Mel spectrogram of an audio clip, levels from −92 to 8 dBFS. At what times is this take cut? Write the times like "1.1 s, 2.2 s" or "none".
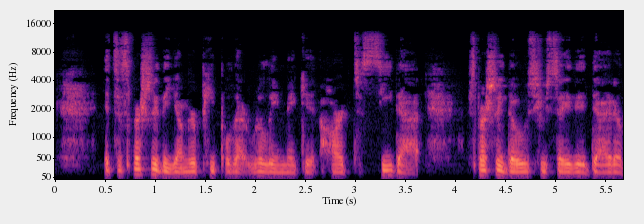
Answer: none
